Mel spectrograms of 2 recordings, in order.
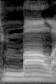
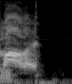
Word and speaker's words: Mayle: The first one that comes to mind that can make an impact right away is Vince Mayo. I don't know if I'm pronouncing his last name right. – I think it's Male. I think Braulio said Male earlier, but either way, everybody knows who we're talking about. Vince M-A-Y-L-E.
